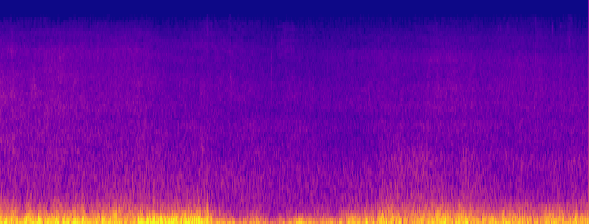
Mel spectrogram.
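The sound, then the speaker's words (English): Strong wind buffets the microphone outdoors on a windy day in a continuous low, rumbling roar that swells louder in the first two seconds, then eases slightly while staying steady. “And it's quite a windy day.”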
